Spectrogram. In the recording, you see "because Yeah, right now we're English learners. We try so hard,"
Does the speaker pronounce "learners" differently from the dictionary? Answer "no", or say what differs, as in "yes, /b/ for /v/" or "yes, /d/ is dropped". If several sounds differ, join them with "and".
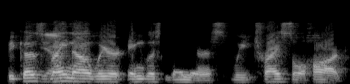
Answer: yes, /w/ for /l/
